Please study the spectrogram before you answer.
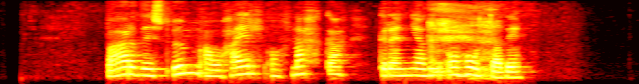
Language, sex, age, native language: Icelandic, female, 40-49, German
